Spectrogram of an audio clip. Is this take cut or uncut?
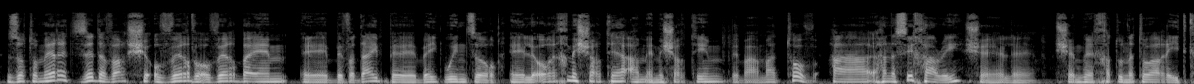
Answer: cut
